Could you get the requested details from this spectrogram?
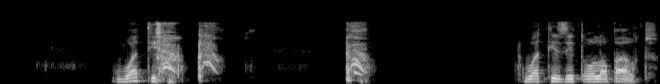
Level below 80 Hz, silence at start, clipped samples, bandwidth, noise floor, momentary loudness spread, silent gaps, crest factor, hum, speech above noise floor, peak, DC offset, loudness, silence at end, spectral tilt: -56 dBFS; 1.15 s; under 0.1%; 7.8 kHz; -88 dBFS; 10 LU; none; 18 dB; none; 73 dB; -2 dBFS; under 0.1%; -17 LUFS; 0.05 s; -4.5 dB/octave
